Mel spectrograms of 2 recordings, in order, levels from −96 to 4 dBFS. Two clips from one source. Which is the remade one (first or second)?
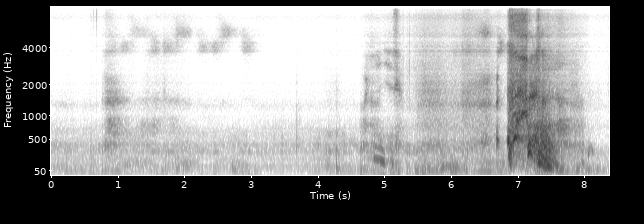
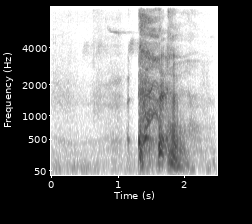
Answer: first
